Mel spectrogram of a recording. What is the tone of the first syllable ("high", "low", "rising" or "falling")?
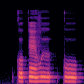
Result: low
